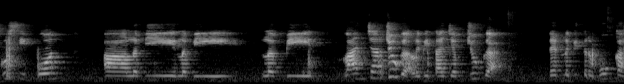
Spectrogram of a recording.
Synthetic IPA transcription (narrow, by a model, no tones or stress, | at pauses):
kusipʊn | ʔələbɪhləbɪh | ləbɪh | laɲt͡ʃard͡ʒuɡaləbɪht̪ad͡ʒap̚d͡ʒuɡa | danləbɪht̪ərbuka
